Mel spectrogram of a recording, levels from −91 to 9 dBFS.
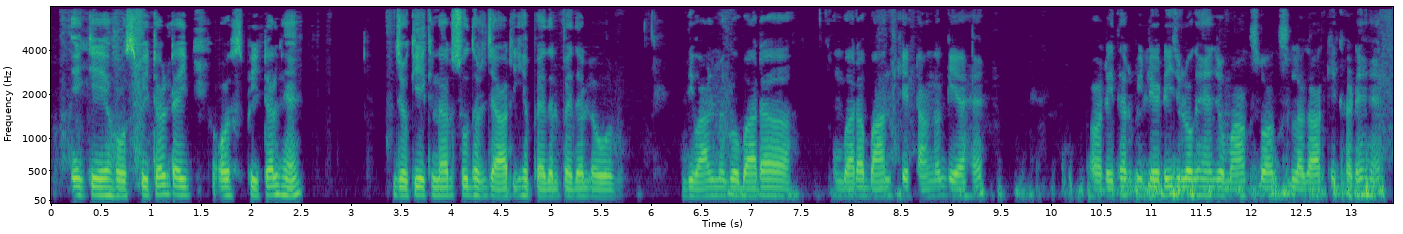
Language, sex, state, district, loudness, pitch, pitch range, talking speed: Hindi, male, Chhattisgarh, Sarguja, -15 LUFS, 120 Hz, 115-130 Hz, 170 wpm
